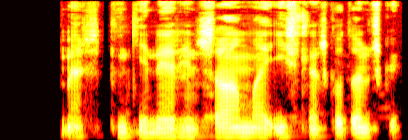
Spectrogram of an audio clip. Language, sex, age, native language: Icelandic, male, 18-19, Icelandic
